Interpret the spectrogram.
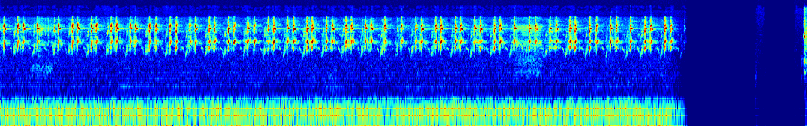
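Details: A barn owl (Tyto alba) in the Agoura area gives its screech call, a harsh, hissing screech in rapid rasping pulses about four a second, over a steady low hum, stopping abruptly near nine seconds.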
